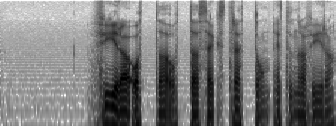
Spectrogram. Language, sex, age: Swedish, male, 23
